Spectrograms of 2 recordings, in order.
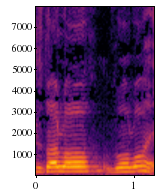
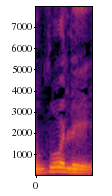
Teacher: لا مرققة ظا مفخمة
